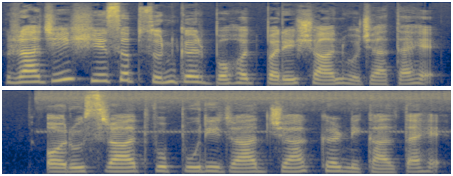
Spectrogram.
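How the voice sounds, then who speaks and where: A woman's voice: lowish voice, measured pace, a little mellow. A woman narrating a scripted horror tale in storybook style. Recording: music behind.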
